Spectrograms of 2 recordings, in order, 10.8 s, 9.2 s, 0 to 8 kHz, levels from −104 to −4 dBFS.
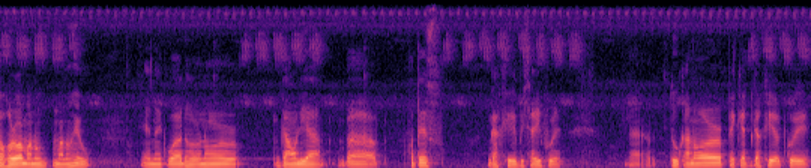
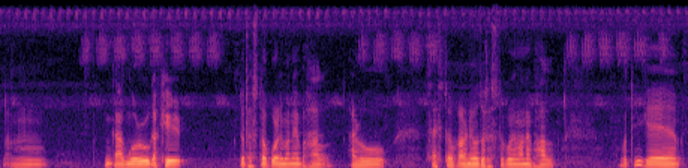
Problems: background sounds at intervals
